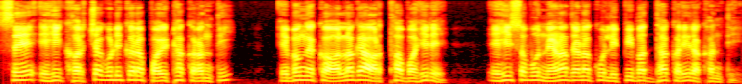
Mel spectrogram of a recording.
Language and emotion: Odia, neutral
